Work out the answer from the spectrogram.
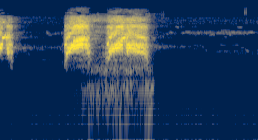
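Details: Black francolin (kala teetar) call, played to get kept francolins calling: two loud, harsh, scratchy bursts in quick succession, each under a quarter second, in a quiet background.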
